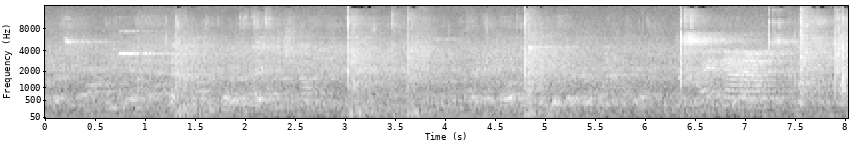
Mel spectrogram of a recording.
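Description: A basketball bouncing on a hardwood gym floor, a handful of separate bounces spread over a few seconds, as a player dribbles at the free-throw line before shooting.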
